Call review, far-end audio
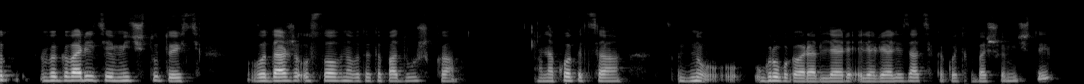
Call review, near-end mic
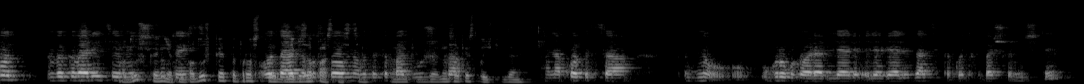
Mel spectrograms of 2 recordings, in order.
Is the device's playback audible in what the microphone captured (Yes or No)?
Yes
